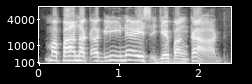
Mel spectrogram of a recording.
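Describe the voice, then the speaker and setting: A man's voice: high-pitched, sing-song, unhurried, sharp tone, dry recording, full character voice. An actor playing a plaintive older village father in a radio comedy-drama, given to repeating himself. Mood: subdued, regretful.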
